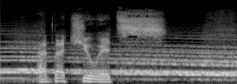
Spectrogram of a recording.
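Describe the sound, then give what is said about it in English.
A loud air-raid style siren, the Bear Raid siren at a football stadium, sounds at a steady, sustained pitch throughout, while people briefly talk over it near the start. “The Bear Raid siren worked.”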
